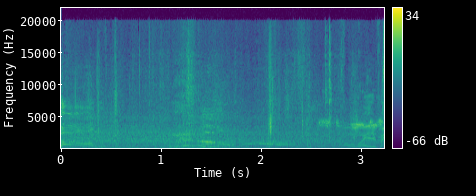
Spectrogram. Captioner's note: Rikishi groans; Steve grunts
